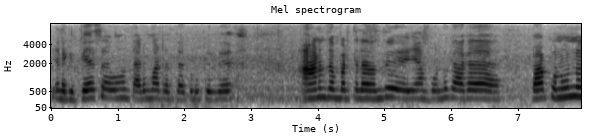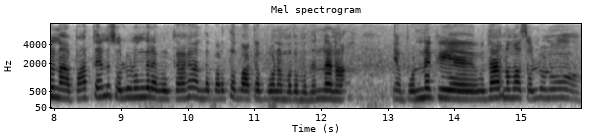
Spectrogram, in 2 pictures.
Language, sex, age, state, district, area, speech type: Tamil, female, 45-60, Tamil Nadu, Tiruchirappalli, rural, spontaneous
